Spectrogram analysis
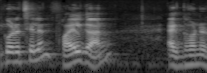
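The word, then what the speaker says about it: Feulgen: আমরা 1914 সালের একটা ঘটনা দেখছি 1914 সালে ফয়েল গান নামের একজন বিজ্ঞানী এই উচ্চারণটা কিন্তু ফয়েল গান ফয়েল গান বইয়ে এই উচ্চারণটা অনেক জায়গায় ফুলাজিন লিখা আছে এরা কিভাবে যে লিখছে আমি জানিনা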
